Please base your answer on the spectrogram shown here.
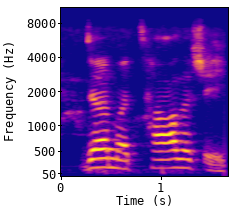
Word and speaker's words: dermatology: have pathology the ni dermatology you see you put the stress on the first and the third syllable physiotherapy renal units and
